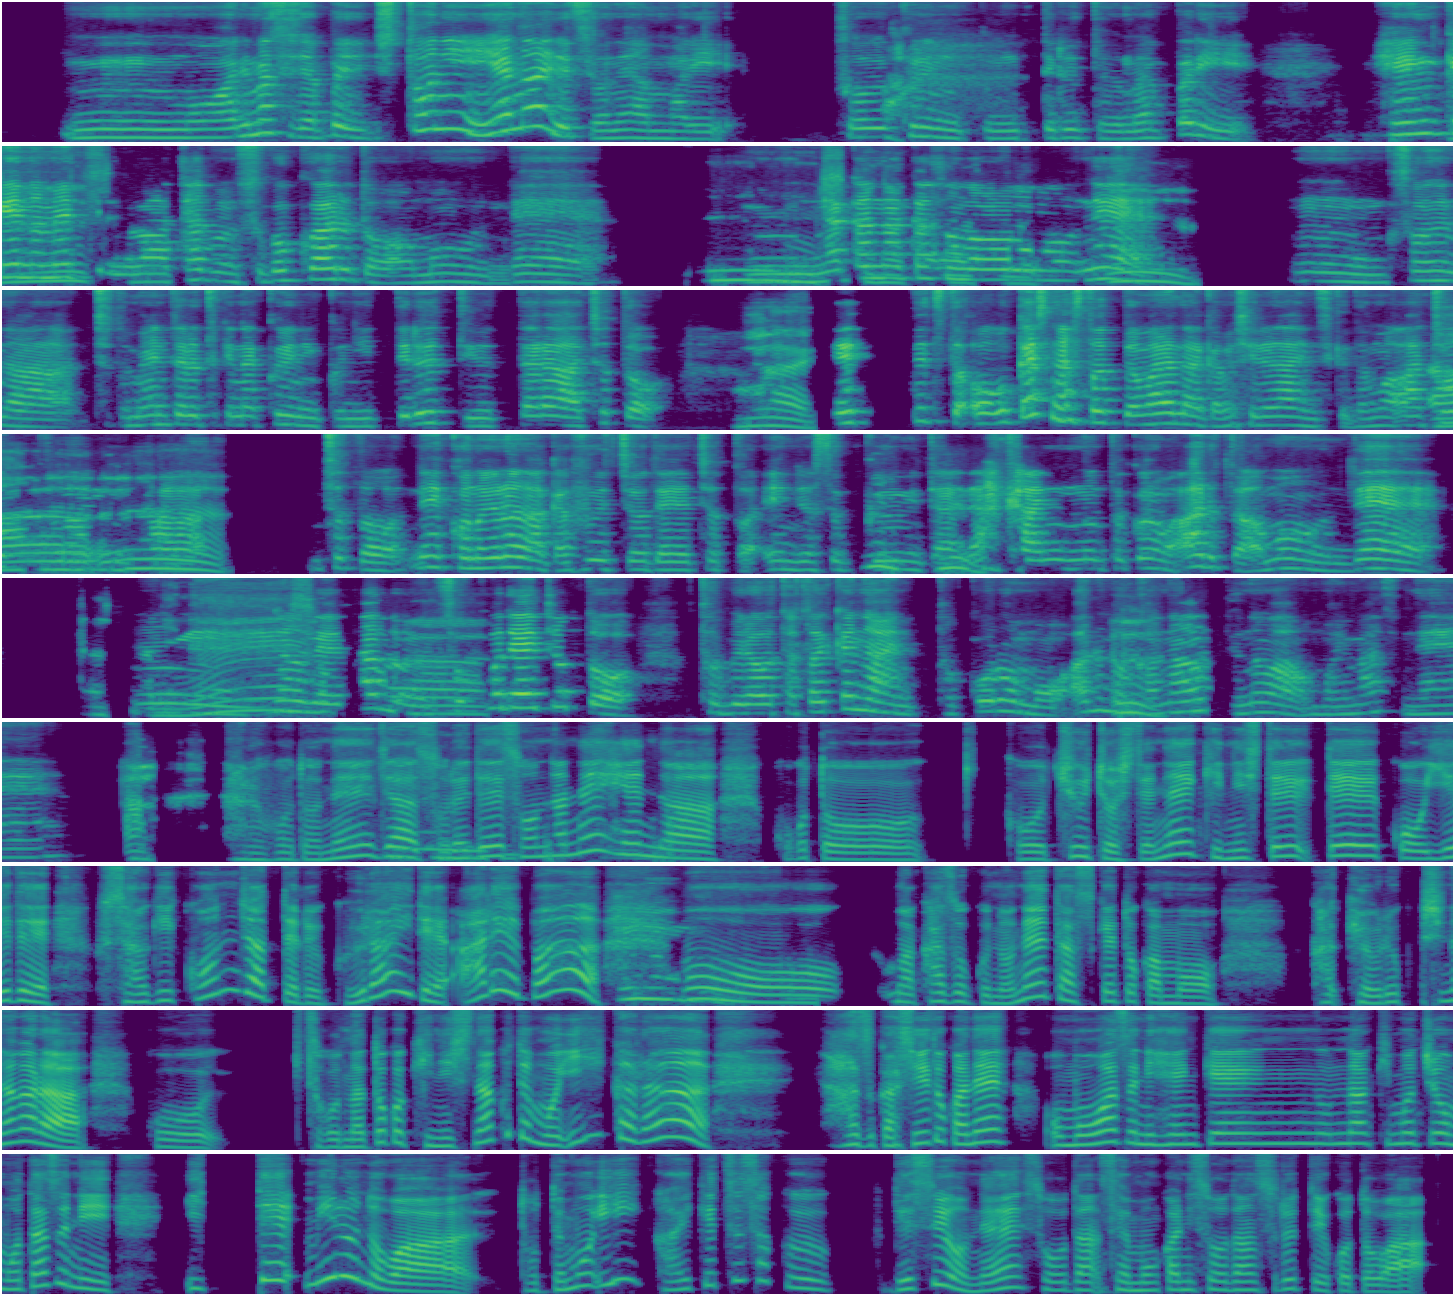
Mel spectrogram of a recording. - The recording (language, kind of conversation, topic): Japanese, podcast, ストレスは体にどのように現れますか？
- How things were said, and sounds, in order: none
